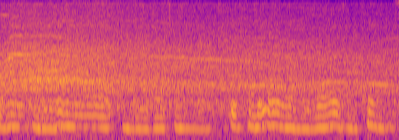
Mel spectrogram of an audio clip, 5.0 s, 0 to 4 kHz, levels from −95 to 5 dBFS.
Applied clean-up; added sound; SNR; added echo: none; Crowd; -1 dB; reverberation time 0.2 s.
